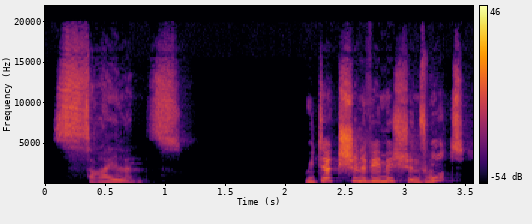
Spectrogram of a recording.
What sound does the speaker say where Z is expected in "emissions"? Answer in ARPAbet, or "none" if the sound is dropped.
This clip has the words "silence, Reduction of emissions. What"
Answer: Z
